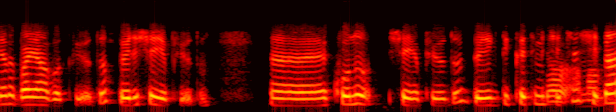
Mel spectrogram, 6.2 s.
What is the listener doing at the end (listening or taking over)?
listening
